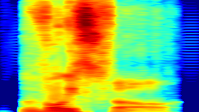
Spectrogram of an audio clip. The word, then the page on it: voiceful: British English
